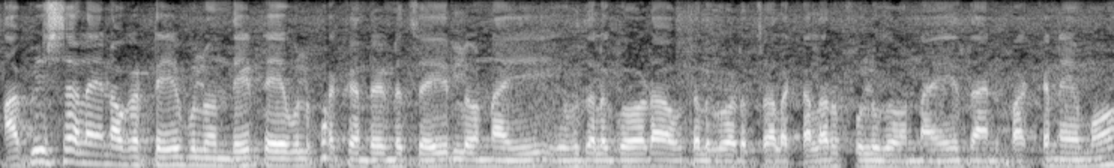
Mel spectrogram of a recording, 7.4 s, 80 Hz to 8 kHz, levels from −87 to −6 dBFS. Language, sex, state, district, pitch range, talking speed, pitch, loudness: Telugu, male, Andhra Pradesh, Manyam, 110-130 Hz, 175 wpm, 115 Hz, -14 LUFS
